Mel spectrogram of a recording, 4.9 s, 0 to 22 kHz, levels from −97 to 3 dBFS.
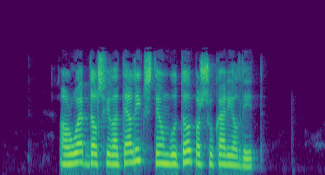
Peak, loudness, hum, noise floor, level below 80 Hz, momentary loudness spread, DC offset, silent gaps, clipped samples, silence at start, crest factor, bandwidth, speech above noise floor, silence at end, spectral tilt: -2 dBFS; -16 LUFS; none; -73 dBFS; -58 dBFS; 7 LU; under 0.1%; none; under 0.1%; 0.9 s; 16 dB; 7.6 kHz; 57 dB; 1.1 s; -5 dB/octave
